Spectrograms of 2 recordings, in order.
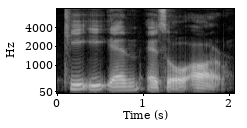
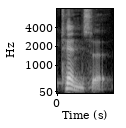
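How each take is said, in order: First: "T E N S O R" spelled slowly, one letter at a time. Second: Said in the usual way. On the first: Shown as a demonstration. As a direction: spell out "T E N S O R" clearly for the class.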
